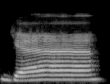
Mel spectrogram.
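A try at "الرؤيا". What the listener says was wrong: A tiny bit longer.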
